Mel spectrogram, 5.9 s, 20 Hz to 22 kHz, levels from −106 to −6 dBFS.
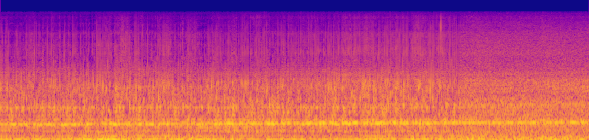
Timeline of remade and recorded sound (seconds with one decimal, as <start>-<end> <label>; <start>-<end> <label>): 0.0-4.6 remade; 4.6-5.9 recorded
